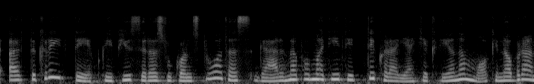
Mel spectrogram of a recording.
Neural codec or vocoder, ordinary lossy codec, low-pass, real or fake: codec, 24 kHz, 0.5 kbps, DualCodec; MP3, 48 kbps; 9.9 kHz; fake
